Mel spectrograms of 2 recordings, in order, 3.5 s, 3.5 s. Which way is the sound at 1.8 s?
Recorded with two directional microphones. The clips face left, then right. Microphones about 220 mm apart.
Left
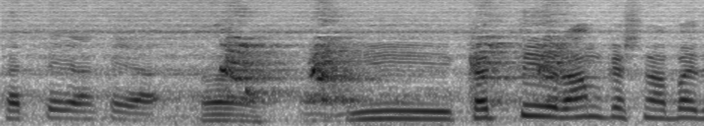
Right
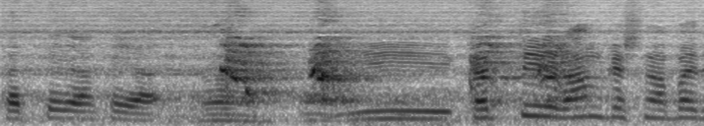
50° left (ahead or behind).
